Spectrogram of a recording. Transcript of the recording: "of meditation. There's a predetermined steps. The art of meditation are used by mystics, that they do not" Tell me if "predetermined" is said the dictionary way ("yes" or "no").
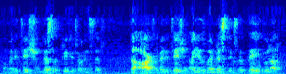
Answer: no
